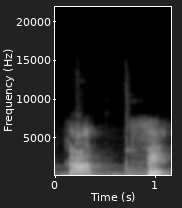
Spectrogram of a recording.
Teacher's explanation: Na palavra café, a sílaba que nós pronunciamos com mais intensidade é a sílaba fé, pois nós falamos café. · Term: sílaba tônica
